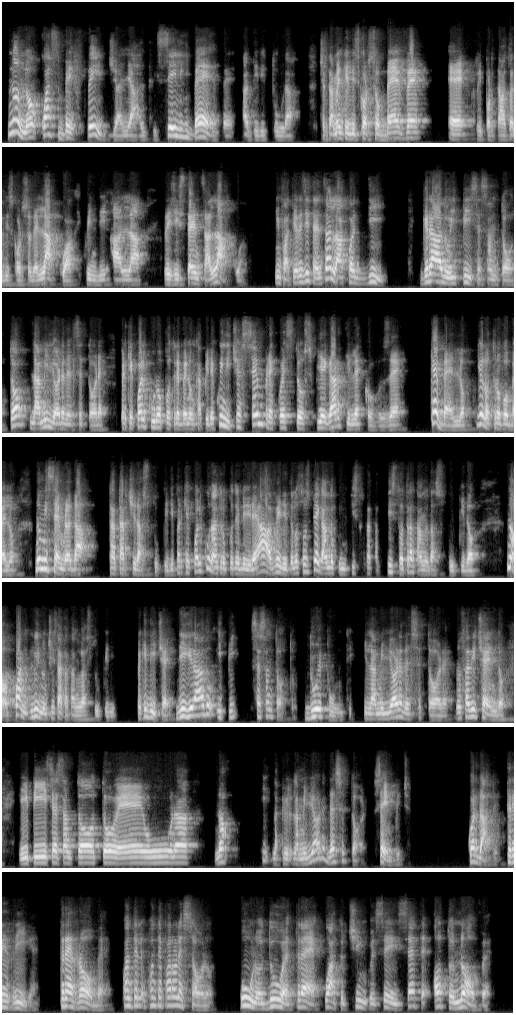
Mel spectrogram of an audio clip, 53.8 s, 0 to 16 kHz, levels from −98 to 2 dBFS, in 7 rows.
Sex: male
